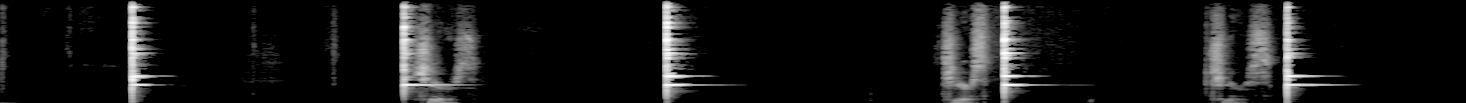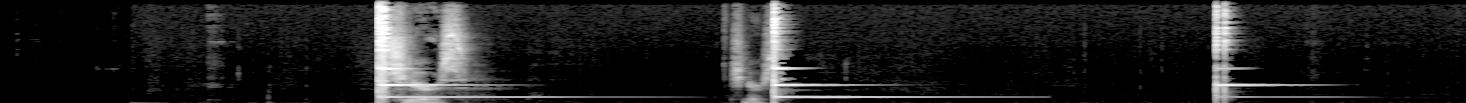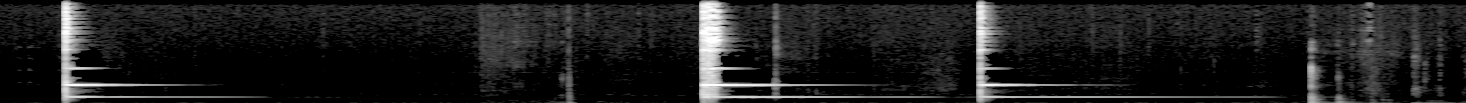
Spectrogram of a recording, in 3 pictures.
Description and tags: Beer bottles clanking together for cheers, followed by the more hollow sound of wind glasses clanking together for cheers. Sometimes SFX only, sometimes accompanied audible "cheers" (male voice)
